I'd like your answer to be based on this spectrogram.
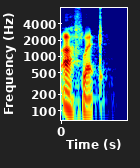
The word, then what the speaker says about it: Auchinleck: Auchinleck, is that how you pronounce it? – Auchinleck. – You're from Scotland. – No, of Affleck.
